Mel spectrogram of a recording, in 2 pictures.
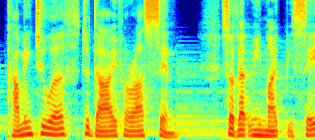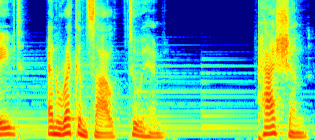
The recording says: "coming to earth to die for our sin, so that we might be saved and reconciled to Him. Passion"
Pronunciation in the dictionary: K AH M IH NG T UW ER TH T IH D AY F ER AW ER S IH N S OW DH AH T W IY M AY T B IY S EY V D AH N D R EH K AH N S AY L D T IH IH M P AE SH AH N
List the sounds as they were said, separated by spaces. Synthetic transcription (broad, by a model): K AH M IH NG T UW ER TH T IH D AY F ER AW ER S IH N S OW DH AH T W IY M AY T B IY S EY V D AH N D R EH K AH N S AY L D T IH IH M P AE SH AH N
